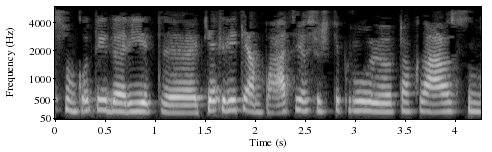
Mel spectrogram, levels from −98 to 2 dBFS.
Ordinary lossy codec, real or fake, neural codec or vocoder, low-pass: MP3, 24 kbps; fake; codec, 44.1 kHz, 2.6 kbps, SNAC; 5.4 kHz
